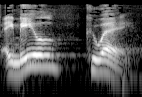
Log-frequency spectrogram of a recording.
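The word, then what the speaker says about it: Émile Coué: While you're turning there, I want to tell you about a Frenchman by the name of Emile Coué. I looked that pronunciation up. I've been working on that French for a long time. Emile Coué.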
